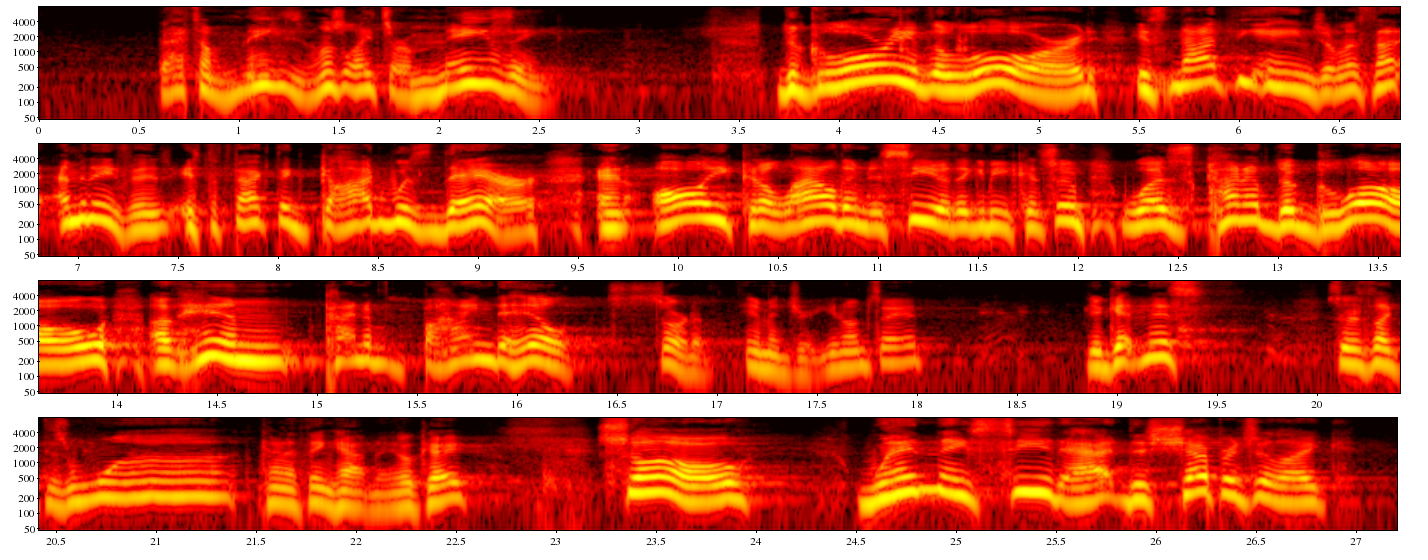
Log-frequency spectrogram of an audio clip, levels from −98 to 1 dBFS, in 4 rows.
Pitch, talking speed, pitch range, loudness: 190 Hz, 180 wpm, 165-220 Hz, -33 LUFS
